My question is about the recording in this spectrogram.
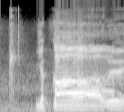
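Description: A sharp snap, then a man's loud drawn-out vocal call held at one pitch for over a second, dipping in pitch near the end.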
